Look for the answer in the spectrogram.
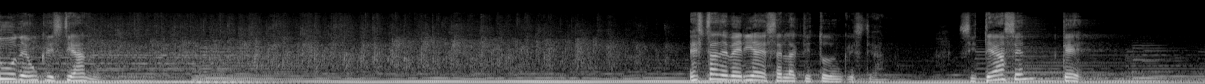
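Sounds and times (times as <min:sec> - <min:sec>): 
audience applauding: 0:00.0 - 0:07.6
speech: 0:00.2 - 0:01.2, 0:06.9 - 0:08.9, 0:09.6 - 0:11.0.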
